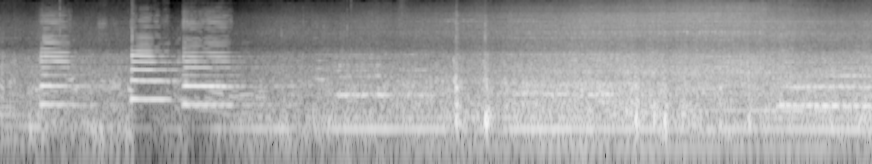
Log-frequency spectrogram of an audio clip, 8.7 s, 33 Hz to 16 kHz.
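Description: A Class 171 Turbostar diesel multiple unit sounds its two-tone horn in three short blasts, low, high, low. It then runs toward and over the level crossing: engine and wheel rumble grow louder, with a couple of sharp clicks over rail joints about five seconds in.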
